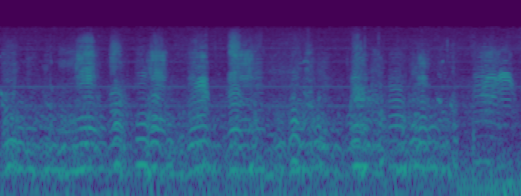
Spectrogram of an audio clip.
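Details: Bar-headed geese feeding at Tehla Jheel in Sariska National Park, Rajasthan, India, where they winter on lakes; a busy flock gives overlapping nasal honks and chatter throughout, with low rumbling background noise.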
